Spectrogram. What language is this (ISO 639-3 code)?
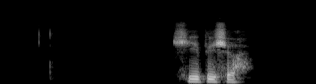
xka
